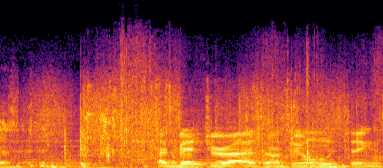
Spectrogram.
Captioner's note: money rustling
